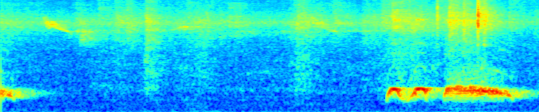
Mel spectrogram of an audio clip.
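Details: Spotted dove early-morning song: mostly quiet, then a single full coo phrase near the end, a short stuttering start gliding into a drawn-out mellow note; faint twittering of other birds.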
